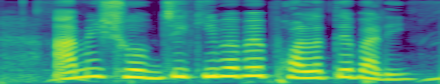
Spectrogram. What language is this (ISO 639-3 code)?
ben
